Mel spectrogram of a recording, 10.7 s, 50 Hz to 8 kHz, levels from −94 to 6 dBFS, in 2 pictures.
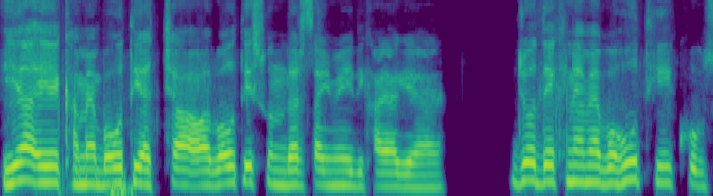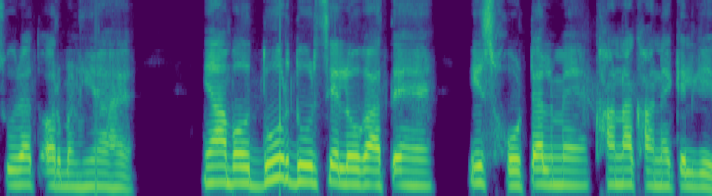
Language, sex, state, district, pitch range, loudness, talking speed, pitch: Hindi, male, Bihar, Saran, 170-200 Hz, -14 LUFS, 215 wpm, 180 Hz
